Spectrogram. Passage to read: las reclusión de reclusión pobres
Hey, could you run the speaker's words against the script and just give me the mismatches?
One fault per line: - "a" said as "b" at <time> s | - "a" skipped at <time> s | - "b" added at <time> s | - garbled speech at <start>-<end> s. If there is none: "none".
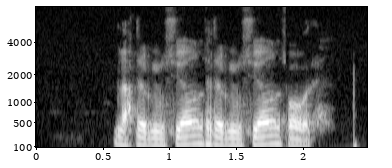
none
